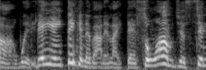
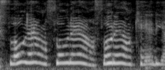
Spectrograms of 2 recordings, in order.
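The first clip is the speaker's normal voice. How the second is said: friend pleading slow down; 8 semitones higher, 4 dB quieter than usual. Retold or imitated. Friend warning her to slow.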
